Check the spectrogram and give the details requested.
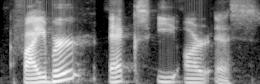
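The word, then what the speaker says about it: FiberXers: sirs fibber s fiber ano yung fibber s fiber x e r s x e r s fiber x e r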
